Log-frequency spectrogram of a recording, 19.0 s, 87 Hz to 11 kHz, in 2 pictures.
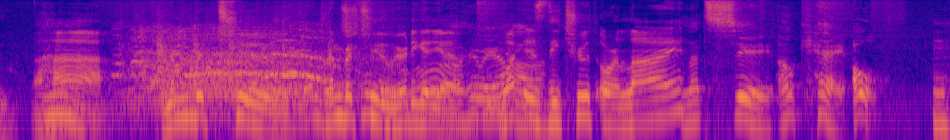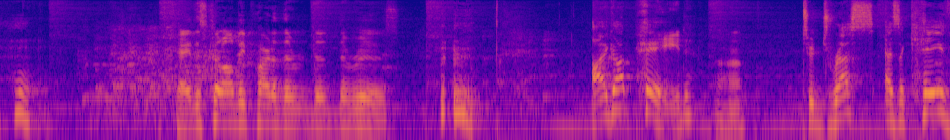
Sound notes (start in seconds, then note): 9.3 clears throat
